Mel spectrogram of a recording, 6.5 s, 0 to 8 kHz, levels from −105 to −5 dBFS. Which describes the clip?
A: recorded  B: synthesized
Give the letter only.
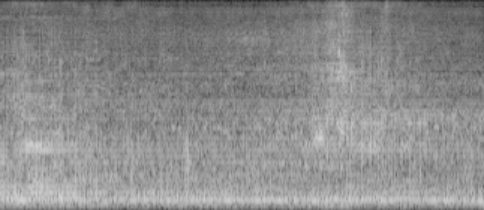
B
